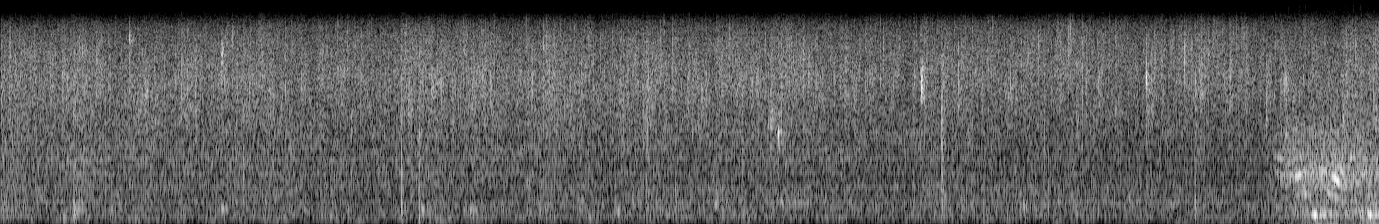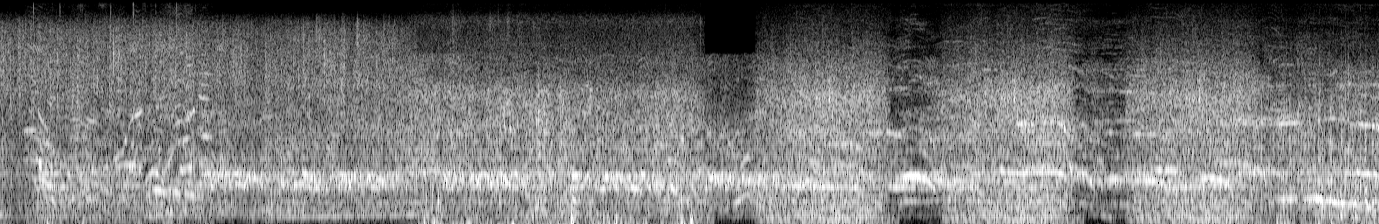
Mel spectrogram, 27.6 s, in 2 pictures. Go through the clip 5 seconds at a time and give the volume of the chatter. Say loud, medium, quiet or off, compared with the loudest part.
off, off, loud, loud, loud, loud.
